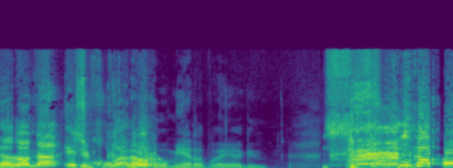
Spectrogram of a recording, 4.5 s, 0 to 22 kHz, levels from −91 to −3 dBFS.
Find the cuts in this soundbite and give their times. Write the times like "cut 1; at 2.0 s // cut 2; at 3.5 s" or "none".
cut 1; at 3.2 s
